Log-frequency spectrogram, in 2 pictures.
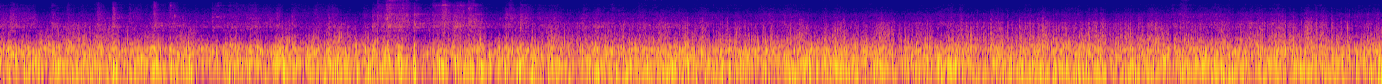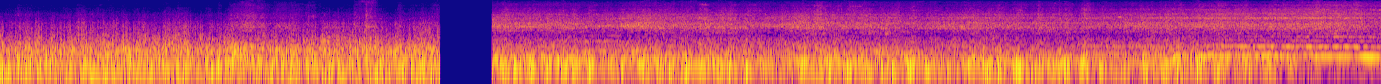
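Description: Express train running at speed, heard from an open coach door: a steady loud rush and rumble of wheels on rail and wind. After a sudden cut about two-thirds in, a train passes on the adjacent track, with faint tones that slide slowly lower.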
